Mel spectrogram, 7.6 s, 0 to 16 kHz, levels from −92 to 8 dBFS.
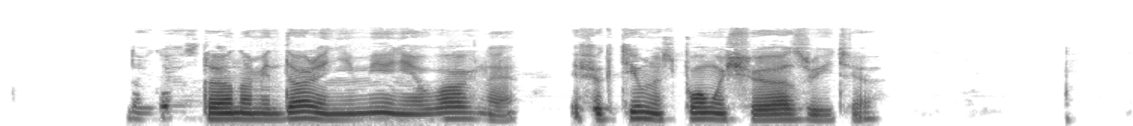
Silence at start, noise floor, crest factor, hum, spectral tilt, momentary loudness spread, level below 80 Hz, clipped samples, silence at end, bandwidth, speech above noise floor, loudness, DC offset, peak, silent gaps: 0.85 s; under -90 dBFS; 18 dB; none; -7.5 dB/octave; 17 LU; -72 dBFS; under 0.1%; 1.75 s; 7.4 kHz; over 71 dB; -19 LUFS; under 0.1%; -2 dBFS; none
